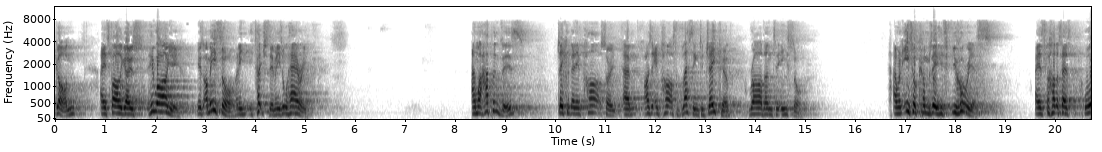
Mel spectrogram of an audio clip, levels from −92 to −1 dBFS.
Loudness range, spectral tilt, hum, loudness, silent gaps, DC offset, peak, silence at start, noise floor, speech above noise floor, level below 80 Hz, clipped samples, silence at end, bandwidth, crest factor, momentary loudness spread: 8 LU; -6.5 dB/octave; none; -15 LUFS; none; under 0.1%; 0 dBFS; 0 s; -80 dBFS; 66 dB; -64 dBFS; under 0.1%; 0 s; 7.8 kHz; 16 dB; 14 LU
